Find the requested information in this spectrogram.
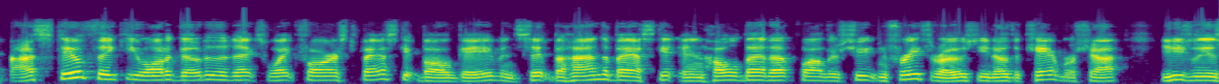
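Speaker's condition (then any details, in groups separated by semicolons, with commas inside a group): No condition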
